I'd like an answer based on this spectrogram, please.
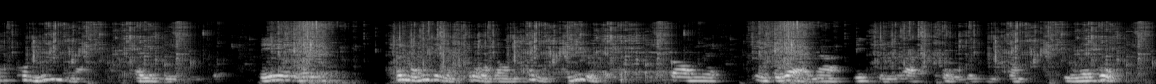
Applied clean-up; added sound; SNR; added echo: classical method WPE with log-MMSE.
